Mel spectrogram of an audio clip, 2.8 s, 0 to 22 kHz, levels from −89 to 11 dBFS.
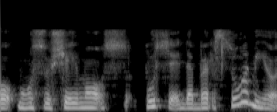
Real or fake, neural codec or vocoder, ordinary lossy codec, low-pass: real; none; MP3, 48 kbps; 7.2 kHz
